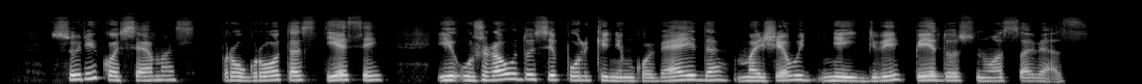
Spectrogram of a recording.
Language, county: Lithuanian, Utena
